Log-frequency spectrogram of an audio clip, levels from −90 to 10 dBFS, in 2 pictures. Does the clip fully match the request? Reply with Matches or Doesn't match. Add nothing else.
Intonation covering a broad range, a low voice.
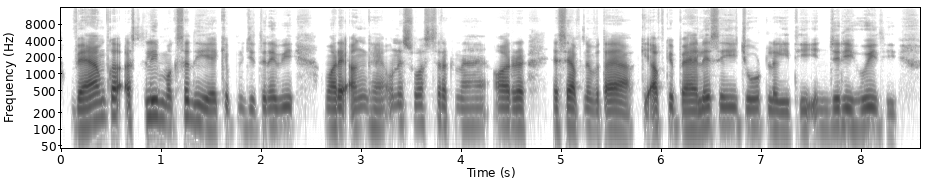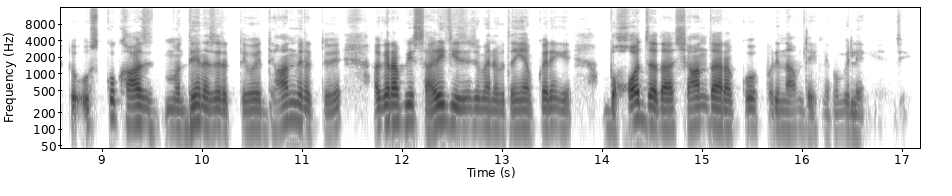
Doesn't match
